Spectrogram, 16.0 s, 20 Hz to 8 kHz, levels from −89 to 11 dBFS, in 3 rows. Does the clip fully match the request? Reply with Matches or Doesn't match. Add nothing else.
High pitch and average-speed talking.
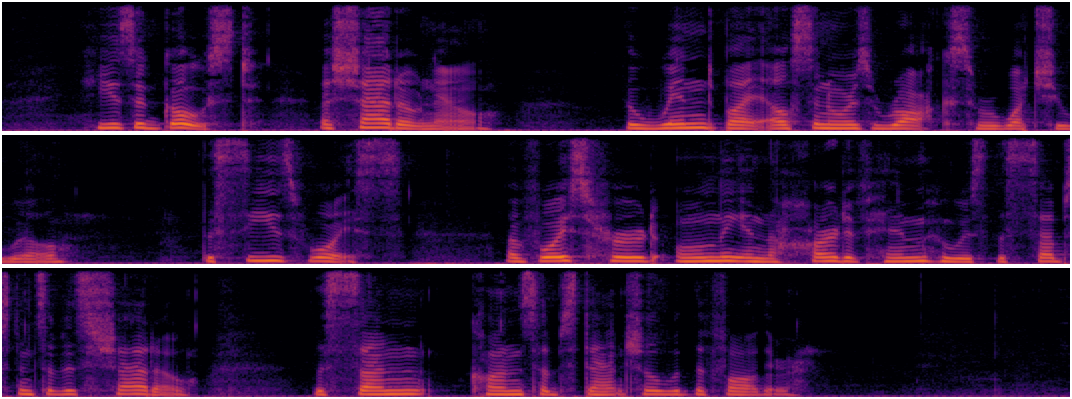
Matches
